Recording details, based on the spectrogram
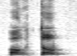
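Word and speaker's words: اكتب: Uktub ini kan dhammah, maka di sini dibaca dhammah.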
